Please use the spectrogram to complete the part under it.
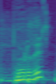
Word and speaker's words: Breut: Tu prononces le T, toi Oui. – Hmm tu dis pas, toi Non. Tu dis plutôt Françoise Brut.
